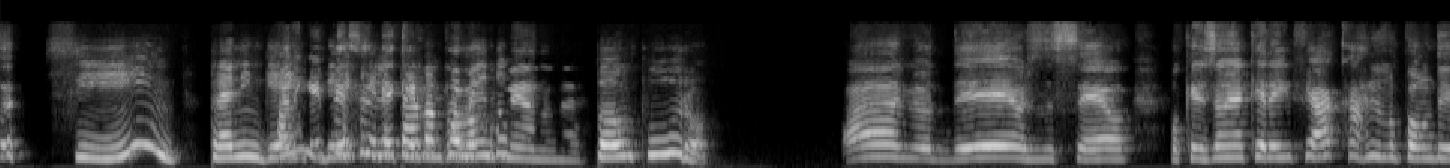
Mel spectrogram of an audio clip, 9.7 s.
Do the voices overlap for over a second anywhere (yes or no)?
yes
